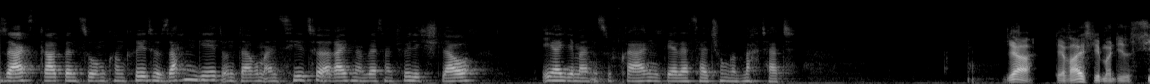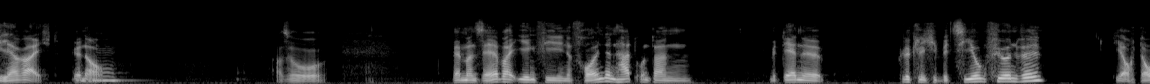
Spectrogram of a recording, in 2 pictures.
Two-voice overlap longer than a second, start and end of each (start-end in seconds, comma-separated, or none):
none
